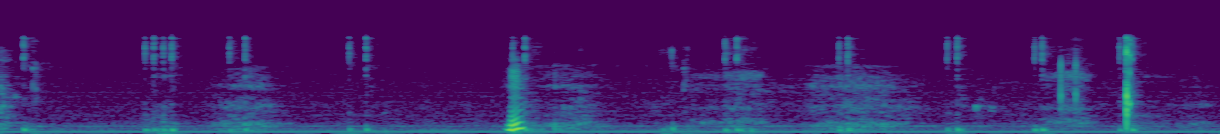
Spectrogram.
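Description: Quiet, scattered clicks of a computer mouse button, some single and some in quick pairs, spread through the whole stretch.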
